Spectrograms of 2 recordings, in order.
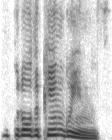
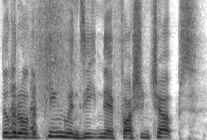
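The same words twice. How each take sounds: First: Quick, clipped New Zealand accent, pitched up. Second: Clipped, higher New Zealand accent. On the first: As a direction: rattle it off like a Kiwi. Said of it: "do a New Zealand accent for me". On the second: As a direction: mimic the Kiwi, short and bright. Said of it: "it's all a little bit clipped and shorter". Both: Shown as a demonstration.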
